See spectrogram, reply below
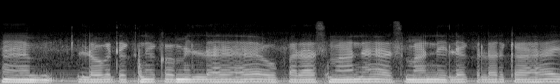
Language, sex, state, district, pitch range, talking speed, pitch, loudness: Hindi, male, Bihar, West Champaran, 110-115 Hz, 160 wpm, 110 Hz, -15 LUFS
